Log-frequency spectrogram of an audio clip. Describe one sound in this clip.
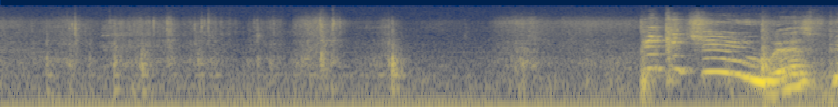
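A cardboard box rustles and scrapes as it is pulled away.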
